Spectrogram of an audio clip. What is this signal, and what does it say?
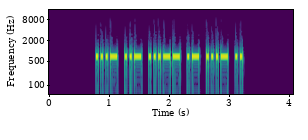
Morse code, heard as a keyed tone, about 29 wpm, 700 Hz. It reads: VU3AVI
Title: DXCC-100 Call Signs - 6 Characters - Repeated 2x - 30wpm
